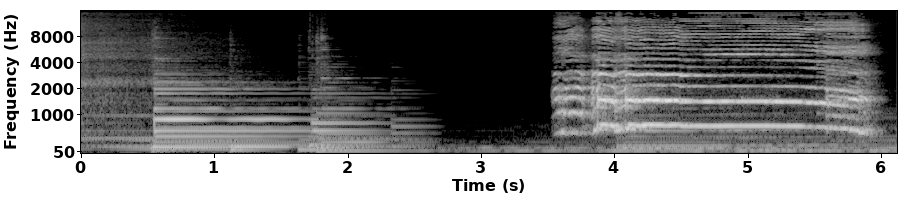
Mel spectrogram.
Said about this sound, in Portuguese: As repetidas vezes que o galo cantou não foram suficientes.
